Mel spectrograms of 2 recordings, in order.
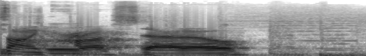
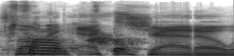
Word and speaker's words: Sonic X Shadow: it Sonic Shadow is Sonic cross Shadow they pronounce it Sonic X Shadow and all the official stuff okay cuz I feel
